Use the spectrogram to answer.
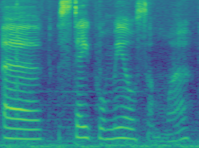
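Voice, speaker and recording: A woman's voice: mid-range voice, level tone, a little slow, darkish tone, soft background music, poor audio. A woman making offhand remarks into a livestream from away from the microphone.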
